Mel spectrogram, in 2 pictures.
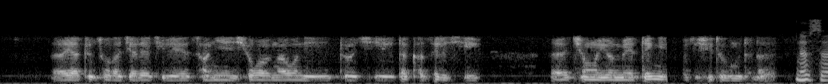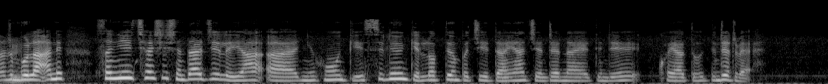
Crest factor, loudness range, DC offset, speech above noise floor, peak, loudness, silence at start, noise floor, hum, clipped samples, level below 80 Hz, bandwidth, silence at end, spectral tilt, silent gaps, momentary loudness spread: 18 dB; 5 LU; under 0.1%; 26 dB; -4 dBFS; -23 LUFS; 0.15 s; -49 dBFS; none; under 0.1%; -58 dBFS; 8.4 kHz; 0.25 s; -5 dB/octave; none; 10 LU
